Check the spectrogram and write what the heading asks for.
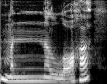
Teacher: यहाँ पे नून पे गुन्ना किया जाएगा और इसमें जलाला का लाम पुर पढ़ा जाएगा।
